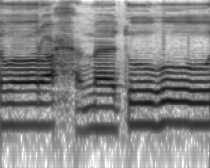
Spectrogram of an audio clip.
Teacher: ہا کے اوپر الٹا پیش ہے، اس کو ایک الف کی مقدار کے برابر کھینچیں گے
